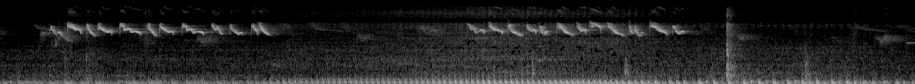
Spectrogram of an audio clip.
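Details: Red-whiskered bulbul, a neighbour's bird said to sing all day, giving two bursts of rapid, bright, repeated chirpy notes in quick runs, with a steady low engine rumble underneath throughout.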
